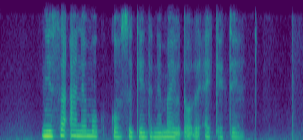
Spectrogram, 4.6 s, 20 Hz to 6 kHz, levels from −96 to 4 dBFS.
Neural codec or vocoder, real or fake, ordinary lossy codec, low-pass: codec, 16 kHz, 0.4 kbps, LongCat-Audio-Codec; fake; Opus, 24 kbps; 5.4 kHz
